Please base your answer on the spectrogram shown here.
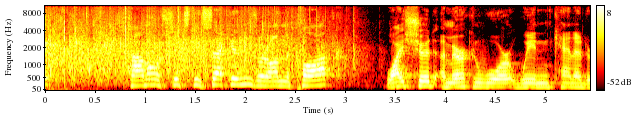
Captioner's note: applause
